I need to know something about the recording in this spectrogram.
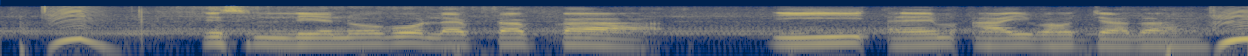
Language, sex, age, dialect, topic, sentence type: Hindi, male, 18-24, Kanauji Braj Bhasha, banking, statement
